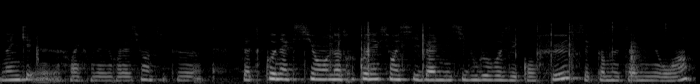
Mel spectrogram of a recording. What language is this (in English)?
French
